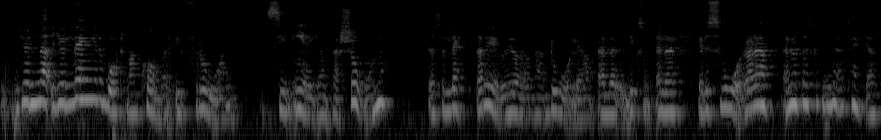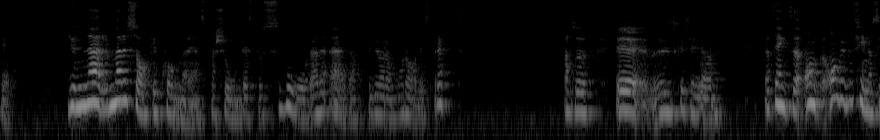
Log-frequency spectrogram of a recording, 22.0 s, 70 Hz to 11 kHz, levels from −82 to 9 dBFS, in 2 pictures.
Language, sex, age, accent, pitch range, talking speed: English, female, 40-59, Swedish, 185-245 Hz, 155 wpm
